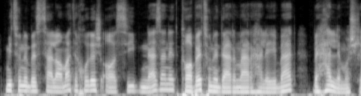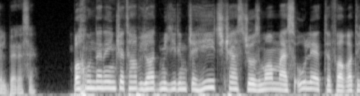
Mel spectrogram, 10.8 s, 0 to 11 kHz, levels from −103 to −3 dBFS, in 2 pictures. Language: Persian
